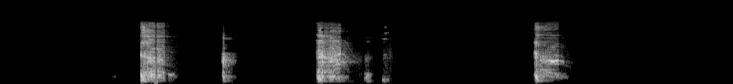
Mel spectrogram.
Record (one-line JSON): {"three_cough_length": "7.3 s", "three_cough_amplitude": 29204, "three_cough_signal_mean_std_ratio": 0.27, "survey_phase": "beta (2021-08-13 to 2022-03-07)", "age": "45-64", "gender": "Male", "wearing_mask": "No", "symptom_cough_any": true, "symptom_runny_or_blocked_nose": true, "symptom_shortness_of_breath": true, "symptom_sore_throat": true, "symptom_fatigue": true, "symptom_fever_high_temperature": true, "symptom_headache": true, "symptom_other": true, "symptom_onset": "2 days", "smoker_status": "Never smoked", "respiratory_condition_asthma": false, "respiratory_condition_other": false, "recruitment_source": "Test and Trace", "submission_delay": "1 day", "covid_test_result": "Positive", "covid_test_method": "RT-qPCR", "covid_ct_value": 21.6, "covid_ct_gene": "N gene", "covid_ct_mean": 22.2, "covid_viral_load": "51000 copies/ml", "covid_viral_load_category": "Low viral load (10K-1M copies/ml)"}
